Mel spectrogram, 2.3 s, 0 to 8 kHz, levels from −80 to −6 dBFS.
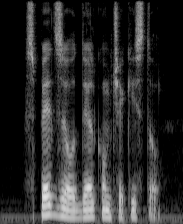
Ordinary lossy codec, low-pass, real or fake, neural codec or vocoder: none; none; real; none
